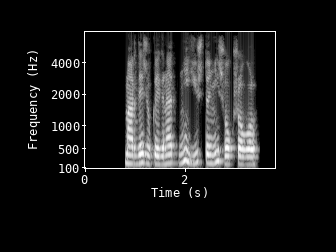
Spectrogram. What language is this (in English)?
Mari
